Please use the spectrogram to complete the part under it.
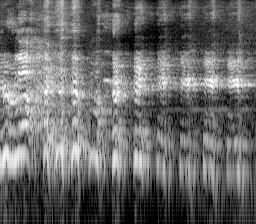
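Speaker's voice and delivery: very high, slow, shocked squeal of disbelief.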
